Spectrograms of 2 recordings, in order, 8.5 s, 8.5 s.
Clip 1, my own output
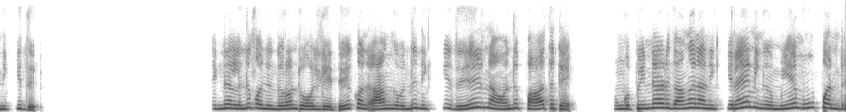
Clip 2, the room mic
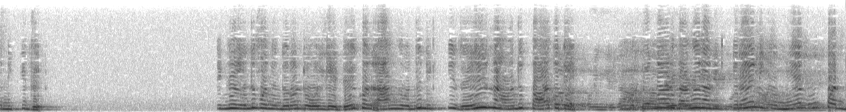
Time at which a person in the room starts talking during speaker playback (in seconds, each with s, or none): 5.4 s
